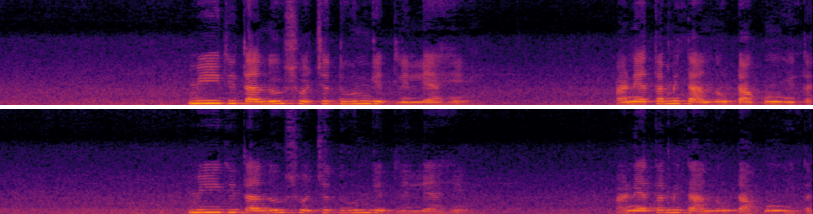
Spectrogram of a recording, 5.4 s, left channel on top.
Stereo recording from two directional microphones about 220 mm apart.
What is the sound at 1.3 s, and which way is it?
A woman's voice, 45° left (ahead or behind).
